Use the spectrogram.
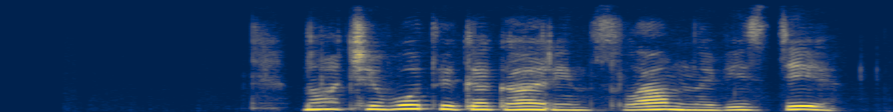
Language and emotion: Russian, positive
